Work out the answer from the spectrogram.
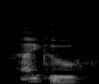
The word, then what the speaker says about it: haiku: Like haiku and it's going to bring up the word haiku, right? Right there. Haiku is ha-i-ku if it's written out.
